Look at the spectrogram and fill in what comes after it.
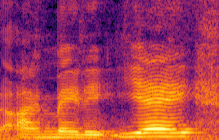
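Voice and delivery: ordinary talk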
